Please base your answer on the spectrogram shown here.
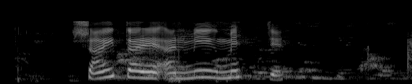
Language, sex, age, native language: Icelandic, male, 10, Icelandic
